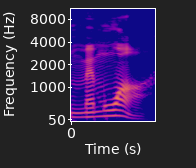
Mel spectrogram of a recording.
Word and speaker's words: memoir: you pronounce this memoir no it is memoir mwah correct Uma and all don't give yeah it is what Memoir it is not Memoir generally we Indians you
